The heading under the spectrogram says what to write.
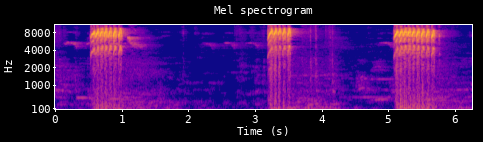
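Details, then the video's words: Calling for a mate, an excited Mountain white-eye (pleci) delivers three sharp, very high twittering bursts, each under a second long, about two seconds apart, with nothing else audible. "BURUNG PLECI BIRAHI GACOR MEMANGGIL PASANGAN"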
